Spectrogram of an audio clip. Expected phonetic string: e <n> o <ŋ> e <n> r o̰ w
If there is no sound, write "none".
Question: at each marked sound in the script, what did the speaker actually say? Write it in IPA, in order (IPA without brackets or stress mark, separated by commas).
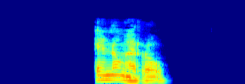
n, ŋ, none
